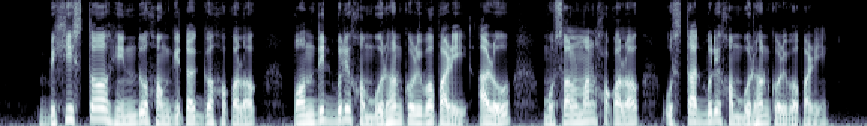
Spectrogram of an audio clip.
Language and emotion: Assamese, neutral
